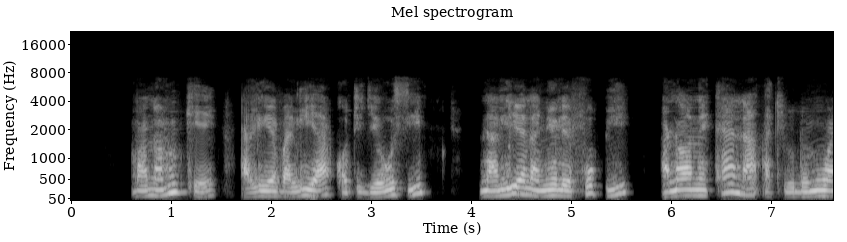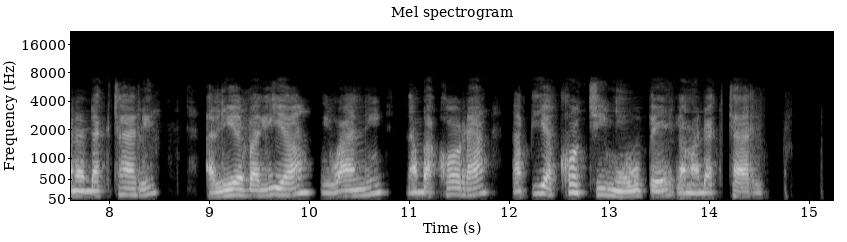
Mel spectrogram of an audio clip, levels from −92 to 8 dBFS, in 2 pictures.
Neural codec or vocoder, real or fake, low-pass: codec, 44.1 kHz, 3.4 kbps, Pupu-Codec; fake; 7.2 kHz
